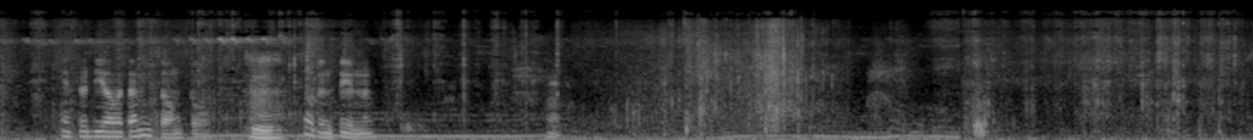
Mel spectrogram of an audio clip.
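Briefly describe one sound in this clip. A metal digging tool scrapes and chops into dry soil.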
